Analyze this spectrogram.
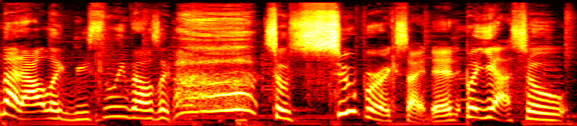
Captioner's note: gasps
